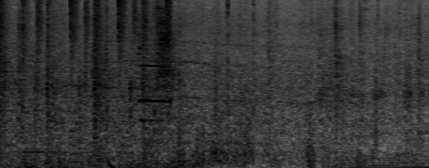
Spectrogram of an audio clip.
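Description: Background music, fuller in the first two seconds and thinner after.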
